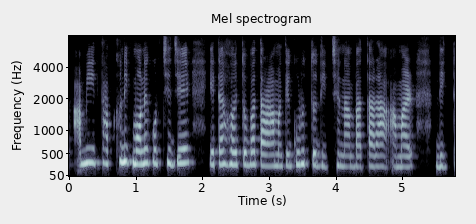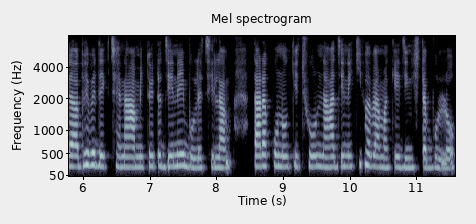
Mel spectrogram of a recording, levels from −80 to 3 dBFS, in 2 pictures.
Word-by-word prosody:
আমি 295 +2 +6 0.2
তাৎক্ষণিক 320 +3 +4
মনে 285 +2 +6
করছি 295 +1 -1
যে 300 - +4 0.4
এটা 275 +1 +1
হয়তোবা 265 0 +2
তারা 240 -1 +5
আমাকে 240 +1 -3
গুরুত্ব 280 0 +1
দিচ্ছে 235 +2 -7
না 230 - +1
বা 225 - +1
তারা 230 0 +2 0.2
আমার 225 0 +1 0.5
দিকটা 230 +1 -1 0.2
ভেবে 260 0 +3
দেখছে 230 +1 -5
না। 220 - +3
আমি 220 0 -3
তো - - -12
এটা 235 +1 -4
জেনেই 245 +2 0
বলেছিলাম। 205 0 -2 0.4
তারা 230 +1 +6
কোনো 235 -2 -1
কিছু 230 0 -9 0.2
না 215 - +1
জেনে 230 -1 -4
কিভাবে 260 -4 -1
আমাকে 210 +1 -5
এই - - -5
জিনিসটা 205 0 -3
বলল। 205 - -4
235 Hz, 175 wpm, -22 LUFS, 225-270 Hz, 0.5 s, আমি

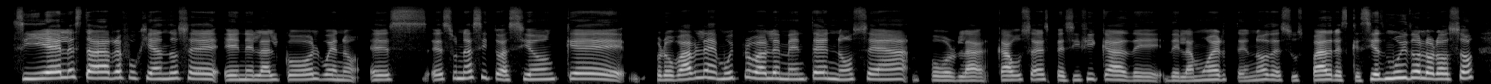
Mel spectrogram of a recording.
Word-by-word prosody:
si 260 +1 +1
él 295 +3 +7
está 300 -4 +4
refugiándose 270 -3 -1
en 215 +1 0
el 215 -1 -1
alcohol, 220 +3 -1
bueno, 215 -4 -4
es 215 +2 -5
es 235 +5 -4
una 285 +3 0
situación 240 -3 -2
que 255 -5 +2 0.3
probable, 235 +9 +1
muy 265 +2 0
probablemente 275 -2 0
no 230 -2 -2
sea 240 -1 -1 0.2
por 190 -2 -3
la 180 -1 -1
causa 210 +2 -1
específica 210 0 -2
de 180 -3 -6
de 180 0 -6
la 175 0 -2
muerte, 210 -3 -2
¿no?, 215 +4 -2
de 205 -2 -3
sus 185 0 -10
padres, 210 -1 +3
que 180 -1 -8
sí 235 - 0
es 235 +2 +5
muy 300 +3 +6
doloroso, 285 0 +3
235 Hz, 140 wpm, -24 LUFS, 210-270 Hz, 0.3 s, él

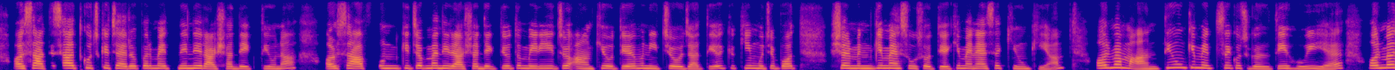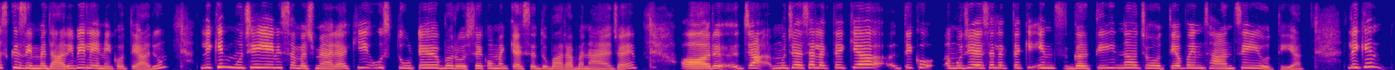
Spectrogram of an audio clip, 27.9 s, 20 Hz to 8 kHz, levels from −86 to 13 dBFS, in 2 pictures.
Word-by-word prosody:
और 255 - +5
साथ 270 +1 +5
ही - - -3
साथ 290 0 +6
कुछ 300 -2 -3
के 295 - -1
चेहरों 255 -2 +1
पर 270 - 0
मैं 265 0 +2
इतनी 260 +1 -2
निराशा 245 -3 +2
देखती 230 0 -2
हूँ 230 - -4
ना 250 +6 -3 0.3
और 240 +1 +3
साफ 255 0 +3
उनकी 265 0 -2
जब 285 - +3
मैं 280 +1 +2
निराशा 250 -2 +2
देखती 245 0 -2
हूँ 260 - -2
तो 280 - -6
मेरी 255 0 0
जो 270 +1 0
आँखें 240 0 -2
होती 245 -1 -1
हैं 250 - +3
वो 265 - -3
नीचे 250 -1 -1
हो 240 - +3
जाती 215 +1 -4
है 250 +1 0
क्योंकि 260 +2 -7
मुझे 260 -2 -3
बहुत 255 +1 -2 0.4
शर्मिंदगी 265 -1 +2
महसूस 265 -3 0
होती 225 -2 -1
है - - +3
कि 270 - -6
मैंने 255 -2 +2
ऐसा 245 +3 -2
क्यों 235 -2 -5
किया। 190 +8 -6 0.4
और 300 +2 +2
मैं 345 +1 +3
मानती 225 -2 0
हूँ 345 0 -2
कि 340 - 0
मुझसे 300 -1 -2
कुछ 280 -4 -7
गलती 225 +1 -1
हुई 230 +1 -2
है 205 +7 -2 0.3
और 290 +1 +3
मैं 330 +2 +4
उसकी 340 +1 +1
ज़िम्मेदारी 260 -4 +2
भी 325 - +4
लेने 270 -6 +2
को 235 0 -4
तैयार 215 -2 -2
हूँ 310 - -4 0.4
लेकिन 370 +4 +5
मुझे 330 +1 +2
ये 345 -1 +9
नहीं 335 - -1
समझ 290 -6 -1
में 255 - 0
आ - - +3
रहा 240 +2 +1
कि 325 +1 0
उस 320 +1 -6
टूटे 295 0 -2
हुए 315 0 +3
भरोसे 255 0 0
को 260 0 -6
मैं 260 0 -3
कैसे 225 +1 +1
दोबारा 220 -2 -3
बनाया 210 -2 -3
जाए। 215 +7 -2 0.5
और 245 +1 +7 0.3
ज 300 0 +5
मुझे 290 +3 -2
ऐसा 320 +1 +2
लगता 300 -2 -2
है 320 - +1
क्या 350 +4 +4 0.3
देखो 325 -2 -4 0.2
मुझे 290 +3 -1
ऐसा 315 +1 0
लगता 310 -1 -4
है - - -5
कि 340 - -3
इंस 300 -3 -2
गलती 290 +4 +1
ना 315 +1 -1
जो 295 -1 -5
होती 270 -2 -2
है 275 - +4
वो 275 - -5
इंसान 280 -4 -1
से 310 - +1
ही 295 -1 +2
होती 200 -6 -4
है। 185 0 -5 0.5
लेकिन 370 +2 +3
260 Hz, 235 wpm, -22 LUFS, 240-295 Hz, 0.5 s, ये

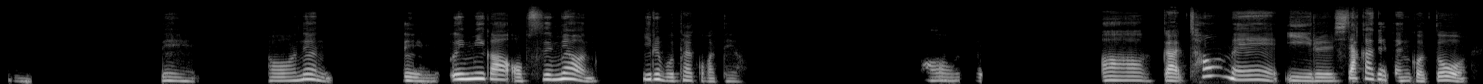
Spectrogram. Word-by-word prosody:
음. 140 -1 -14 1.3
네. 165 -4 -5 0.7
저는 175 +1 -1 0.7
네 160 -5 -3
의미가 245 0 +6
없으면 220 - +2 0.5
일을 240 -1 +3
못할 180 0 -3
것 170 -1 -13
같아요. 140 -2 -11 1.7
어 175 -1 -6 0.2
네. - - -10 1.2
아 190 -3 -2
그러니까 175 -2 +3
처음에 220 - 0
이 175 -2 -3
일을 160 0 -1
시작하게 220 - +1
된 170 0 -6
것도 160 -2 0
175 Hz, 160 characters per minute, -22 LUFS, 160-225 Hz, 1.7 s, 의미가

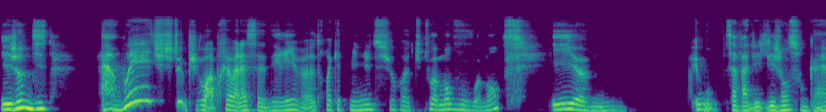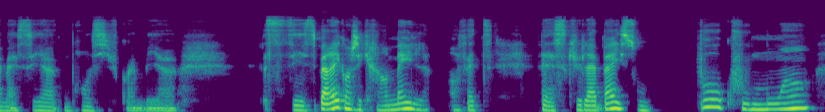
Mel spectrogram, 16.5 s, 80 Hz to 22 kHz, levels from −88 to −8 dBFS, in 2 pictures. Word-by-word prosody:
Les 190 0 +7
gens, 225 +4 +9
ils 240 - +7
me - - +11
disent: 210 0 +5 0.5
«ah - - +3
ouais, 390 - +5 0.2
tu - - 0
tu» 455 0 -2
puis - - -3
bon, - - +1
après 170 - -1
voilà, 155 0 +3
ça 145 -3 -4
dérive, 150 +5 -3
heu, 135 - -4
3-4 170 +2 -8
minutes 165 +3 -4
sur, 165 0 -5
heu, 145 - -8
tutoiement-vouvoiement, 170 +2 -5 0.5
et 190 +2 +2
heu, 150 -4 -1 1.0
et 180 - -2
bon, 180 0 -5
ça 160 - -1
va, 145 0 -1
les 135 - -3
les 150 +4 -1
gens 155 +2 0
sont 160 -4 -3
quand - - -5
même 145 -1 -3
assez, 145 - -4
heu, 135 - -3
compréhensifs, 140 0 -5
quoi, 75 - -10
mais 75 0 -4
heu, 70 0 -4 0.9
c'est 160 -2 -3
c'est 150 - -3
pareil 210 +6 +9
quand 205 - +6
j'écris 165 -2 +2
un 155 - -2
mail, 185 -3 +3 0.2
en 150 - -9
fait, 155 0 -7 0.5
parce 150 -3 0
que 165 - -3
là-bas, 165 +7 +4
ils 210 - +7
sont 155 -8 +2 0.5
beaucoup 255 -7 +1
moins, 200 +5 +3
165 Hz, 200 wpm, -27 LUFS, 150-190 Hz, 1.0 s, me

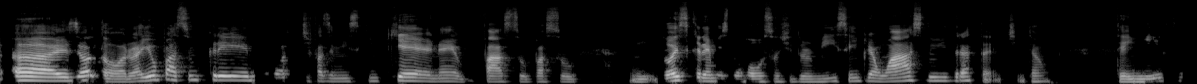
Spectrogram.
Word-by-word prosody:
Ai, 180 -3 +8
esse 170 +2 -2
eu 195 - +6
adoro. 135 -8 -2
Aí, 155 +4 0
eu 205 +2 +3
passo 205 -1 -3
um 210 - -8
creme, 195 -2 +2 0.2
gosto 165 0 -12
de 155 - -18
fazer 145 -1 -11
minha 140 0 -13
skincare, 155 +1 -2
né, 140 0 -5
eu 130 - -12 0.2
passo 130 -1 -2
passo 130 -1 -11 0.9
2 180 +5 +4
cremes 145 -4 -2
no 135 - -10
rosto, 130 0 -7
antes 130 -1 -14
de 125 - -19
dormir, 130 +3 -11
sempre 155 +2 -8
é - - -2
um 140 0 -6
ácido 175 +4 +2
e - - -4
um - - -6
hidratante, 175 +1 -9
então 135 -3 -13 0.7
tem 125 0 -3 0.2
isso 165 +1 -22
150 Hz, 175 wpm, -25 LUFS, 130-175 Hz, 0.9 s, Ai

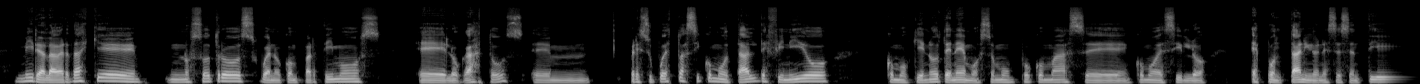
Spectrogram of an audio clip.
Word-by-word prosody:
Mira, 140 -5 +4
la 100 -1 +7
verdad 145 +9 +4
es 155 - -6
que 150 -6 +4 0.2
nosotros, 140 +6 +1
bueno, 95 -2 0
compartimos, 120 +6 -2 0.3
eh, 95 -1 +3
los 90 0 0
gastos. - - -2
Em, 95 -3 -5 0.4
presupuesto - - -1
así - - -2
como 130 -7 0
tal 135 +5 +3
definido 140 +2 +2 0.5
como 105 -3 -2
que 105 0 0
no 120 +4 +1
tenemos, 105 -4 +1
somos 105 -1 -2
un 105 - -9
poco 110 0 -5
más, 105 +1 -2
eh, 90 -3 -1
cómo 105 0 -2
decirlo, 90 -2 -2 0.4
espontáneos 105 -4 +2
en - - -3
ese 100 +2 -4
sentido. 115 +5 -3
105 Hz, 135 wpm, -24 LUFS, 95-130 Hz, 0.5 s, la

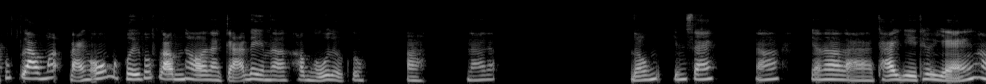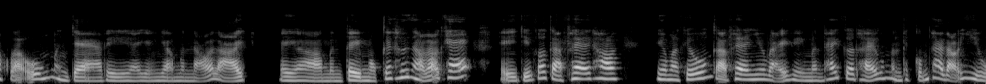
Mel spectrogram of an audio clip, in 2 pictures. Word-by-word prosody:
Phúc 300 0 -9
Long 270 0 +5
á, 310 - -4
bạn 200 - -1
uống 290 +6 +2
một 310 -5 -7
ly 235 -1 +5
Phúc 295 +1 -3
Long 235 -1 +4
thôi 240 -3 +2
là 205 -1 -1
cả - - 0
đêm 225 -2 -1
là 200 -1 -2
không 205 -1 -5
ngủ 185 +4 0
được 185 -5 -6
luôn, 200 - -7 0.4
ờ, 185 - -4 0.5
nó 200 0 -7
đó. 225 - -9 1.4
Đúng, 205 +5 -1
chính 230 +2 -3
xác, 245 0 0 0.4
đó, 235 +3 -4 0.3
cho - - -4
nên 230 -1 +3
là 185 -3 -3
thay 210 +3 +3
vì 205 -2 +2
thư 220 -1 0
giãn 255 - +2
hoặc 265 -3 -3
là - - +2
uống 265 +5 0
bằng 220 -10 -3
trà 170 -2 +1
thì, 170 0 -2
à, 165 -1 -4
dần 170 +1 -5
dần 165 -1 -3
mình 165 -1 -7
đổi - - -2
lại, 155 +4 +1 0.4
thì, 180 -1 0
ờ, 170 -3 0
mình 160 0 -6
tìm 180 0 +4
một 165 - -2
cái 270 - 0
thứ 320 +3 +2
nào 265 -6 +2
đó - - +4
khác 310 +6 +4 0.3
thì 175 - -1
chỉ 180 +1 +1
có 280 +7 +1
cà 290 - +3
phê 260 0 +6
thôi, 260 -2 +5 0.4
nhưng 230 -3 +1
mà 215 - +1
khi 210 +3 0
uống 280 +7 +2
cà - - +4
phê 240 -3 +4
như 230 +1 -1
vậy 195 -2 -1
thì 200 -4 -4
mình 175 0 -4
thấy 255 +7 0
cơ 250 -4 +1
thể 210 -4 0
của 265 - -3
mình 260 -9 -4
thì 225 - -10
cũng 195 +5 -3
thay 290 +3 0
đổi 280 - +1
nhiều 245 -10 -1
220 Hz, 245 wpm, -24 LUFS, 180-255 Hz, 1.4 s, phê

